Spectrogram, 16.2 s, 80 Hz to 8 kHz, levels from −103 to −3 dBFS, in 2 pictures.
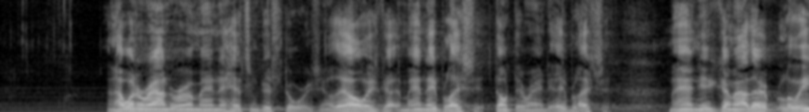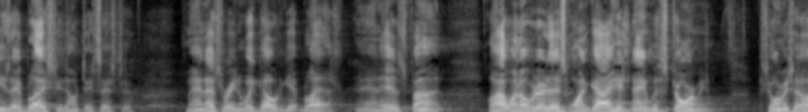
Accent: American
